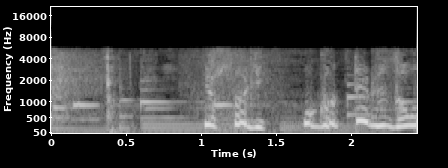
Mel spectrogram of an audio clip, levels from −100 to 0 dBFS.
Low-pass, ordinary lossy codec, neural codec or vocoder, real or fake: 5.4 kHz; none; vocoder, 44.1 kHz, 128 mel bands every 512 samples, BigVGAN v2; fake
